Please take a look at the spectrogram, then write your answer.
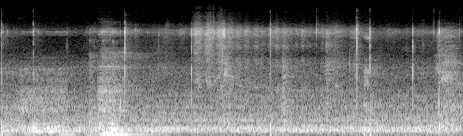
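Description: Chalk or marker writing out an integral on a classroom board, with light scratchy strokes and small taps spread across several seconds, faint against room noise and without speech.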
